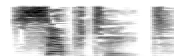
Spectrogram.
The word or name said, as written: septate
